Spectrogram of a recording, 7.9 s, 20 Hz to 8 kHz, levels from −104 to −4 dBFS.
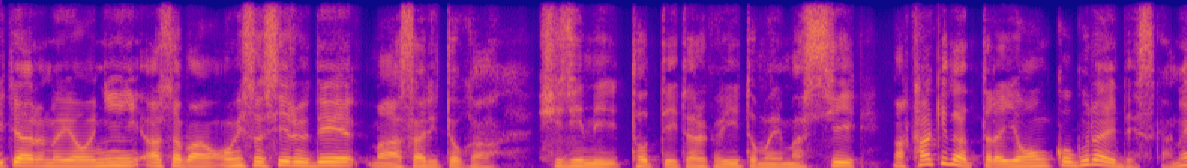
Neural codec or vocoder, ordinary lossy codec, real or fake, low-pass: codec, 16 kHz, 4 kbps, X-Codec, HuBERT features, trained on LibriSpeech; none; fake; none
